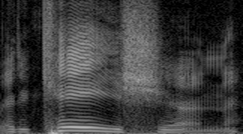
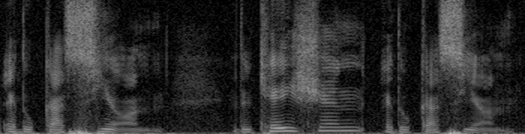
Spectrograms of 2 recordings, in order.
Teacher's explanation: The A is the strongest sound, but once again, in Spanish, the O is the strongest sound.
